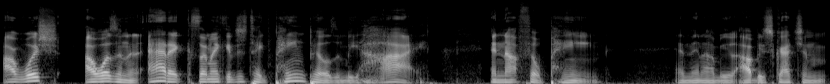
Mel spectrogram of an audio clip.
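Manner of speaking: ordinary talk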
